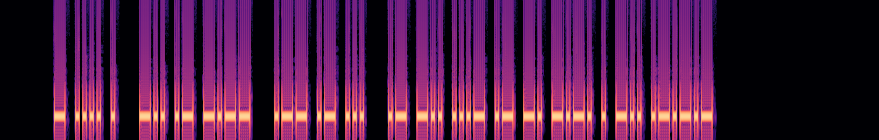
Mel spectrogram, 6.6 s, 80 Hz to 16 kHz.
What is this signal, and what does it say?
Morse code, heard as a keyed tone, about 44 wpm, 700 Hz. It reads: THE DAY WAS ADVANCED.
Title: Sentences from Top 1200 Words 45wpm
